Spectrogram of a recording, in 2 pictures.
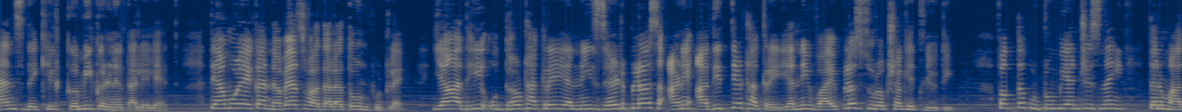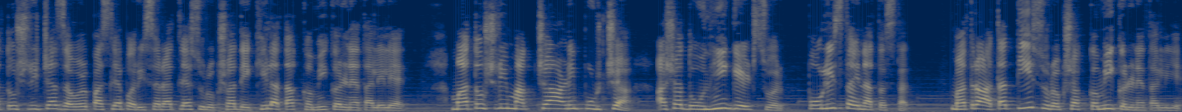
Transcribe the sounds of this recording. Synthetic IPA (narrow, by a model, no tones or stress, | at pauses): æ̃nsd̪ekʰiːlkəmiːkəɾɳjat̪alelia̰ɦet̪ː | jamuɭeːkanəʋjat͡sʋad̪alat̪oɳɖpʰuʈla̰j | jaːd̪ʱiːʔud̪ʱːəʋʈʰakɾejanːiːd͡zʱeɽpləsaɽ̃iʔad̪ʱit̪jəʈʰakɾejanːiːʋajpləsːuɾəkʂaɡʱet̪liːɦot̪iː | fək̚t̪əkuʈumbjãɲt͡ɕiːt͡snaɦit̪əɾmat̪oɕɾit͡ɕjad͡zəʋəɭpasljapəɾisəɾat̪ljasuɾəkʂad̪ekʰiːlat̪akəmiːkəɾɳjat̪aleliaɦet̪̚ | mat̪oɕɾiːmak̚t͡ɕjaːɽ̃ipuɾt͡ɕja | əɕad̪onɦiːɡeʈsʋəɾ | poliːst̪əjnat̪əst̪a̰t̪̚ | mat̪ɾəat̪at̪iːsuɾəkʂakːəmiːkəɾɳjat̪aliːjḛ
